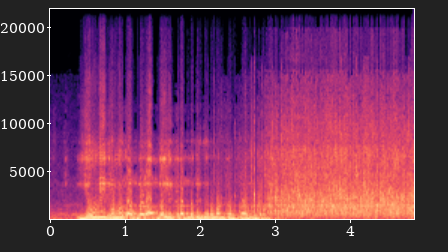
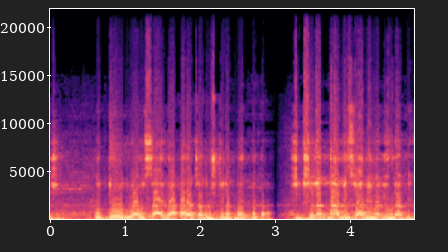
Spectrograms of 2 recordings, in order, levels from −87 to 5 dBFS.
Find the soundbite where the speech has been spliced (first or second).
second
